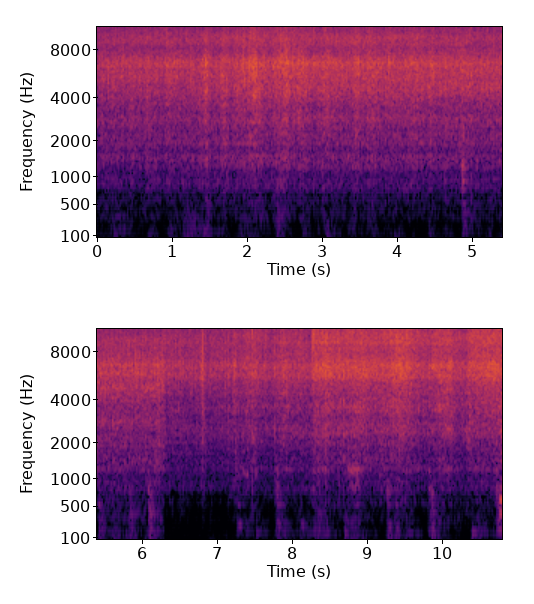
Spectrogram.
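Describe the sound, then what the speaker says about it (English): Onions and beef fry and sizzle steadily in a pan as they are stirred toward golden brown, a dense continuous crackle with occasional scraping of the utensil, close and alone. "Once the beef has dried, I'm going to add the onion. Then cook them until they are golden brown."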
